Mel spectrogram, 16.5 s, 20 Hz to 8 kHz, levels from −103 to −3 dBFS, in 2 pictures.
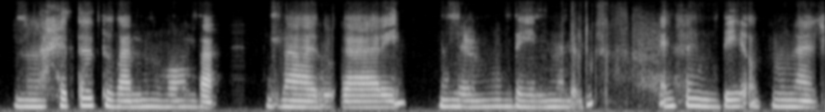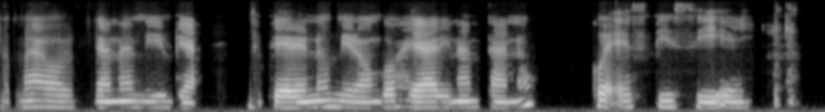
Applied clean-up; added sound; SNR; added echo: neural diffusion model UNIVERSE++.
